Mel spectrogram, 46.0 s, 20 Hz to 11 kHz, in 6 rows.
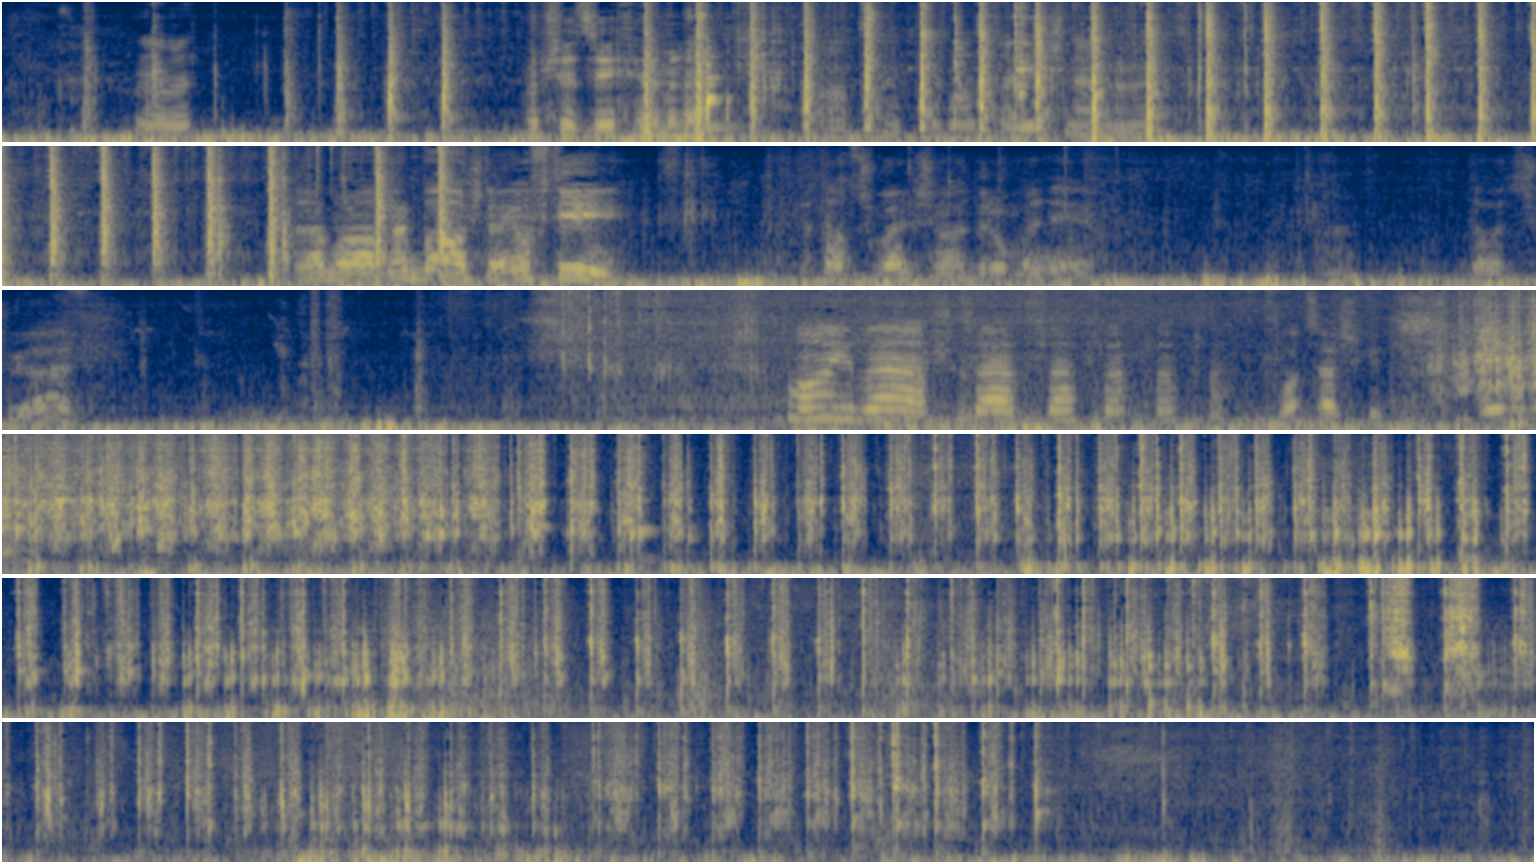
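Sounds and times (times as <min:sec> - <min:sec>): spoon beating eggs in metal pan: 0:22.3 - 0:43.6.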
